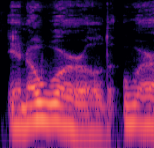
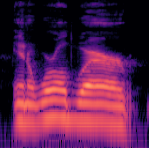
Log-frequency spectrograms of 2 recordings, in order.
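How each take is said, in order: First: It is said in a deep, dramatic announcer voice. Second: It is said in a plain, everyday speaking voice.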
